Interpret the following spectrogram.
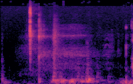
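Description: Quiet room pause with two short faint clicks, one about half a second in and one near the end, and a faint soft noise between them.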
